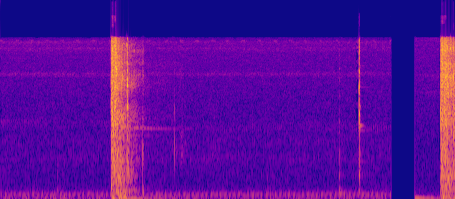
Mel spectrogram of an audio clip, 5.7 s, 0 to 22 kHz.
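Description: Two AR-15 rifle shots, one about a second and a half in and one near the end, each a sharp crack with a short echo. Under them runs the steady low hum of an idling vehicle engine.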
